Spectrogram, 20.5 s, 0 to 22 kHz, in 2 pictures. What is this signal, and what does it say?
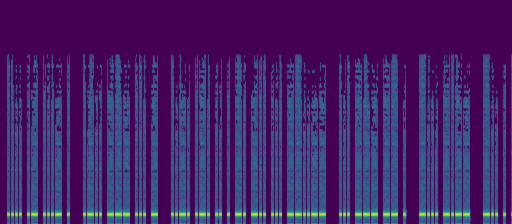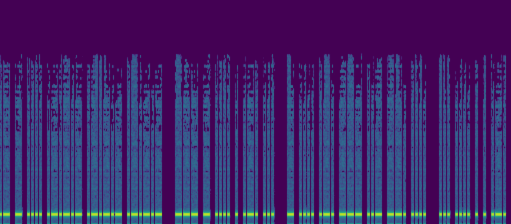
Morse code, heard as a keyed tone, about 30 wpm, 1000 Hz. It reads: HAVE LOST FRIENDS, SOME BY DEATH... OTHERS THROUGH SHEER
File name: qotdfiles / 30wpm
